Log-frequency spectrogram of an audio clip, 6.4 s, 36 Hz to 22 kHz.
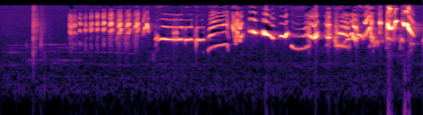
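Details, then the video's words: Female oriental magpie-robin singing to stimulate a male: a quick run of short, bright repeated chips opens, then loud whistled slurs, rising and falling notes and buzzy trills follow in a rich, varied, continuous phrase, with no other sounds. "Than mái hót kích trống P3 Oriental Magpie Robin Female"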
